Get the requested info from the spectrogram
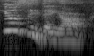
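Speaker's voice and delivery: ordinary delivery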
